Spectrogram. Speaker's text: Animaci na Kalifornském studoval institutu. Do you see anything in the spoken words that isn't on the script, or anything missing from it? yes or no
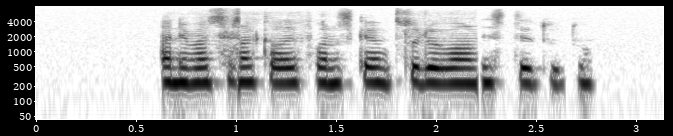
no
